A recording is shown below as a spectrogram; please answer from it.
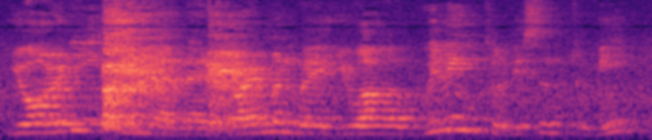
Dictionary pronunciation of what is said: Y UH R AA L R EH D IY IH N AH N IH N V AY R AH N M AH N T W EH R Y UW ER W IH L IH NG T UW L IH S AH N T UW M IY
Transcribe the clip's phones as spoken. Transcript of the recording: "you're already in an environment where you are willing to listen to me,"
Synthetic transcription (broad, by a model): Y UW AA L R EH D IY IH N AH N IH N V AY AH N M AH N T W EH Y UW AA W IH L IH NG T UW L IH S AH N T UW M IY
